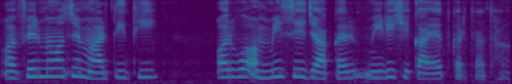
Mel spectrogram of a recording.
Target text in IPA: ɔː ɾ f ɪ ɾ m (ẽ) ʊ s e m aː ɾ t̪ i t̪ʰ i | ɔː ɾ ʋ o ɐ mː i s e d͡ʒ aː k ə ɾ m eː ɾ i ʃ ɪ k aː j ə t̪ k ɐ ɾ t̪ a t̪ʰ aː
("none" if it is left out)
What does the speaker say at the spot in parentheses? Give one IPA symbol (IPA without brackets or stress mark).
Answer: ɛ̃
